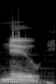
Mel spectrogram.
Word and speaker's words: nu: uses this greek letter nu it looks like a combination of a v and a u it's pronounced new and that's the symbol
